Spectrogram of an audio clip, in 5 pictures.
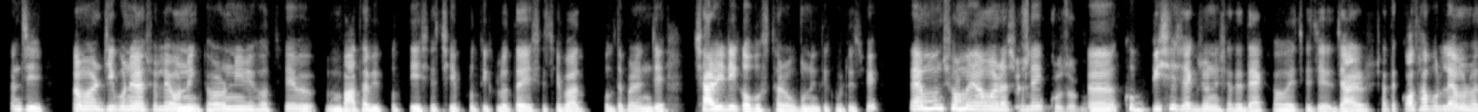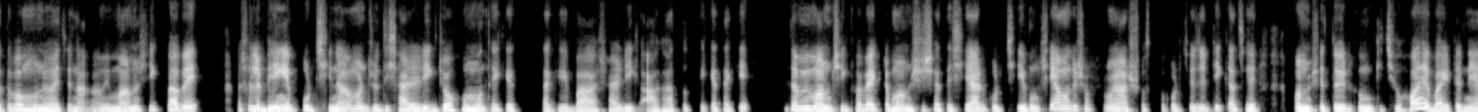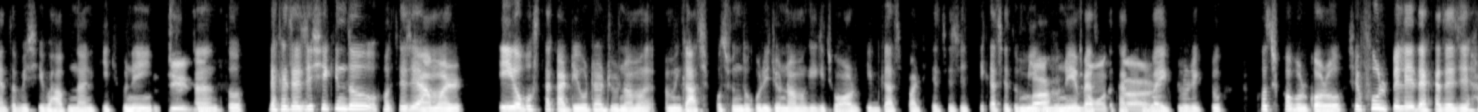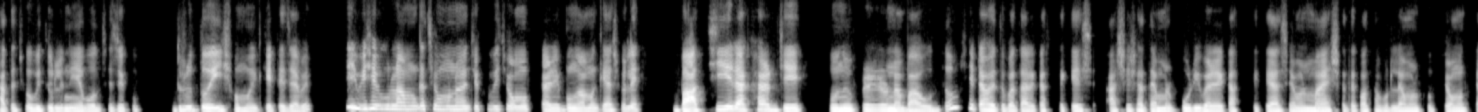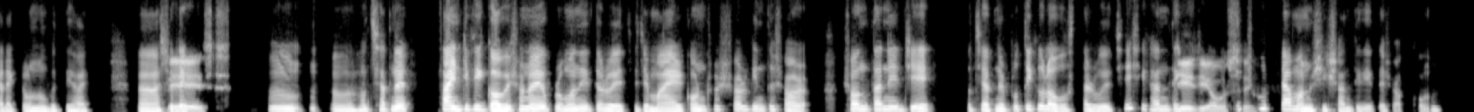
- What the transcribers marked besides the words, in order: none
- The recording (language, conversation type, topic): Bengali, podcast, আঘাত বা অসুস্থতার পর মনকে কীভাবে চাঙ্গা রাখেন?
